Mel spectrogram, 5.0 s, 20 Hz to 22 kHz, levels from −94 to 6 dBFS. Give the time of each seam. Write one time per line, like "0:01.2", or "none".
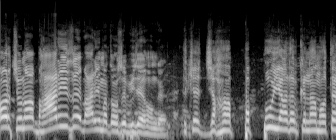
0:02.7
